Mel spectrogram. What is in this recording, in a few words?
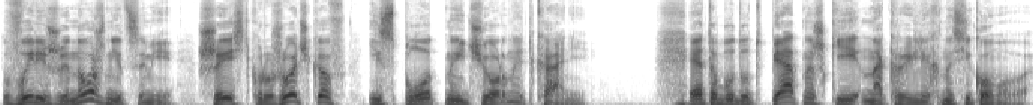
narr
